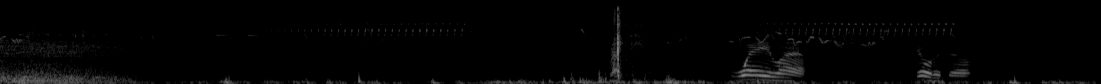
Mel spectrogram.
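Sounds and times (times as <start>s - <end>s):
bird singing a rapid trill: 0.0s - 5.0s, 6.6s - 9.7s
wind rumbling on microphone: 0.0s - 11.0s.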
